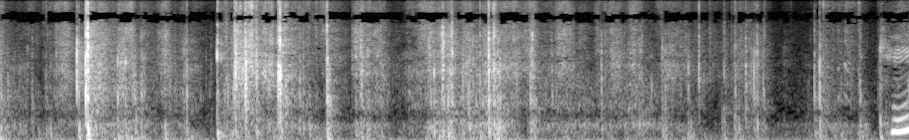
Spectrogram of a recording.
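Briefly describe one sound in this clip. Plastic binder sleeves crinkle as pages are turned.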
